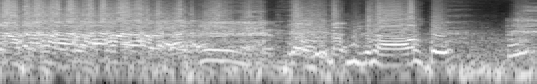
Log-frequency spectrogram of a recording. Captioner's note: laughing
